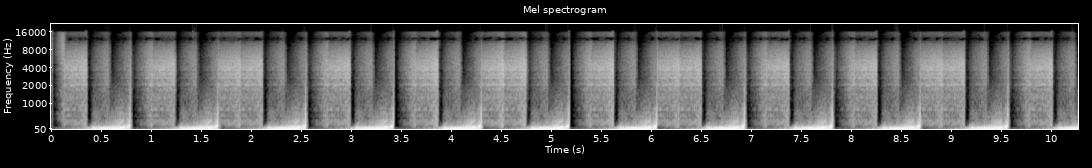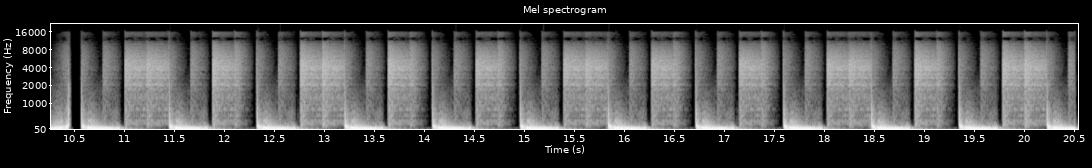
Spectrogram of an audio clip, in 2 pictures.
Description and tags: Energy Beat 3000 BOTH
Beat Rev And Nice , Goinn good
Acid, Byt, Main, Nice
